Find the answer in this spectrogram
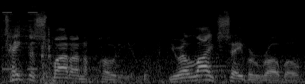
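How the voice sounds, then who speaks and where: An actor playing an overworked desk police officer who sounds harried and asks for help. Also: male voice, medium pitch, big pitch swings, natural voice. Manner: harried, hurried. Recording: video game audio with clear background noise.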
